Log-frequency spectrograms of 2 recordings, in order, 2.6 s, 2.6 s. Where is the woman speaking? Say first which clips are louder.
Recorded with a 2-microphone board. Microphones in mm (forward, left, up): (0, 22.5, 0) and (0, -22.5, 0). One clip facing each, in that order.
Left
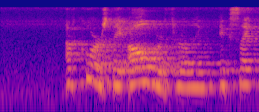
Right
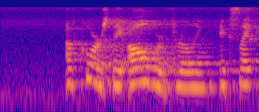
Right 4 dB; 20° right (ahead or behind), 1.3 m.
